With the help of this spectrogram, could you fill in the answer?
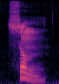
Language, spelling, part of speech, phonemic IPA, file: Arabic, سم, verb, /sam.ma/, Ar-سم.ogg
- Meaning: to poison (someone, something)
